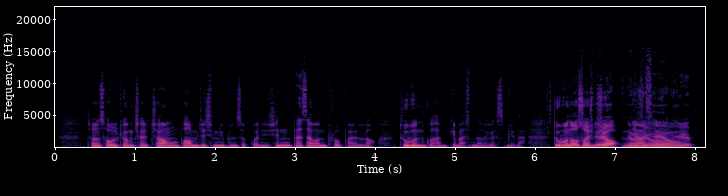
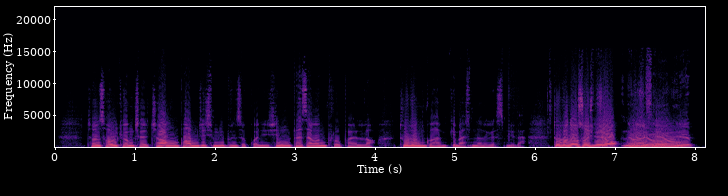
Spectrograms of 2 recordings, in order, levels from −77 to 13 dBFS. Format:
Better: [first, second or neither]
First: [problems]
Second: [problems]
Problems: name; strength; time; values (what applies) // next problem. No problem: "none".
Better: first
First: none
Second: distortion; heavy; 14% of the sound clipped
